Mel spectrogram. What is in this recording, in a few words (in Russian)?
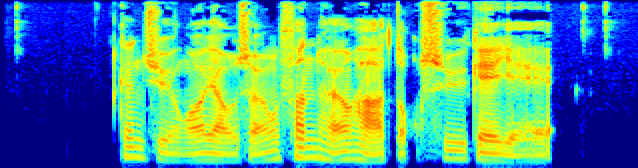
Голоса, Гонконгский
